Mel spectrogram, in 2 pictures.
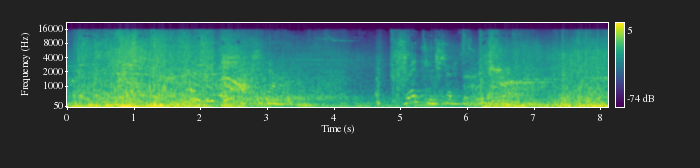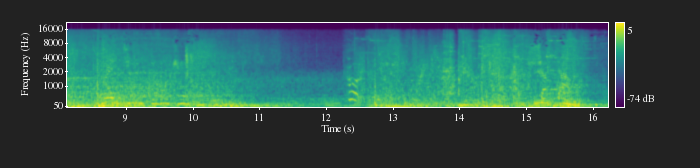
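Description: Spells and weapon blows burst and clash in quick succession.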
